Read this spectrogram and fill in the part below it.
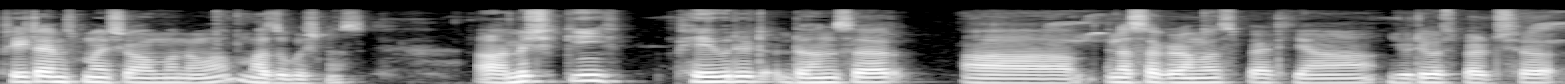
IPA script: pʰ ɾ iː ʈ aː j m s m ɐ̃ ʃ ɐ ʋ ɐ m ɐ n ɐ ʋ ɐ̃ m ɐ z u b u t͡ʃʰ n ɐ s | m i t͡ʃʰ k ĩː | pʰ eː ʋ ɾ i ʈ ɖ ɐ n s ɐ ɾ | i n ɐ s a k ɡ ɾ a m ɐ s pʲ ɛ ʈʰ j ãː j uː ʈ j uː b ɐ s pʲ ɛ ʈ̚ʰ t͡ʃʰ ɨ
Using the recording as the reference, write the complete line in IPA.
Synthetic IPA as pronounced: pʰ ɾ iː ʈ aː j m s m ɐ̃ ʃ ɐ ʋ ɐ m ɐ n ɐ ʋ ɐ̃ m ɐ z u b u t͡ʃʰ n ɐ s | m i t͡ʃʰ k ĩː | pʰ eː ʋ ɾ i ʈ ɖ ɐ n s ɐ ɾ | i n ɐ s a ɡ ɾ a m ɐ s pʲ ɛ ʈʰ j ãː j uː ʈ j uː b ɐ s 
